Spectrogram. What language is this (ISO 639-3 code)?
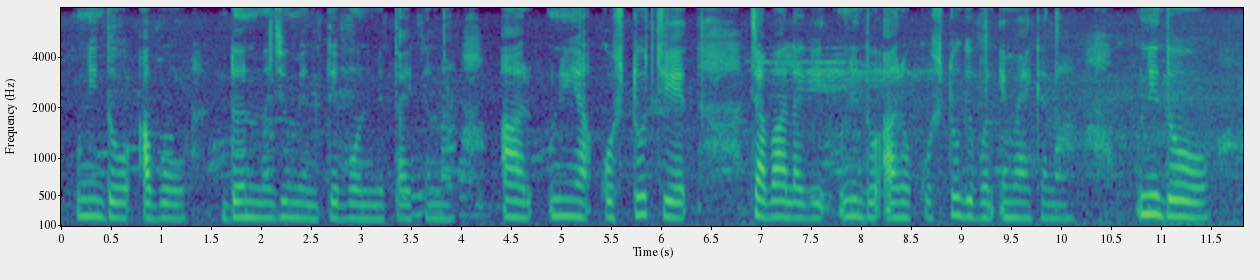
sat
